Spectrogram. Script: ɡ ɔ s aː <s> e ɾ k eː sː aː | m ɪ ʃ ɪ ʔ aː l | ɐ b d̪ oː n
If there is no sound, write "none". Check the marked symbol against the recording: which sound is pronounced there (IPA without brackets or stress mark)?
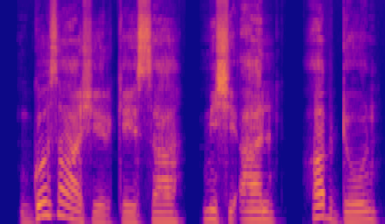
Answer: ʃ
